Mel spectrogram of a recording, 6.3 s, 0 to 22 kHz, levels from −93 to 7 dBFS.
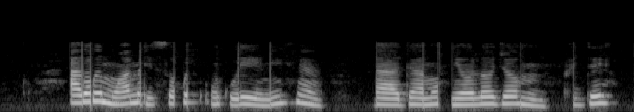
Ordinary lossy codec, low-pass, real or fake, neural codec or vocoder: none; 5.4 kHz; real; none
